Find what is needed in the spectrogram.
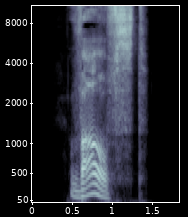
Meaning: second-person singular preterite of werfen
- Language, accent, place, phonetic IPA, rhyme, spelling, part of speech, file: German, Germany, Berlin, [vaʁfst], -aʁfst, warfst, verb, De-warfst.ogg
